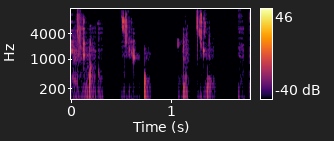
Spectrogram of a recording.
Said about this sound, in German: Mögen auch, glaube ich, unsere Hörerinnen gerne, wenn wir so ein bisschen schmatzen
